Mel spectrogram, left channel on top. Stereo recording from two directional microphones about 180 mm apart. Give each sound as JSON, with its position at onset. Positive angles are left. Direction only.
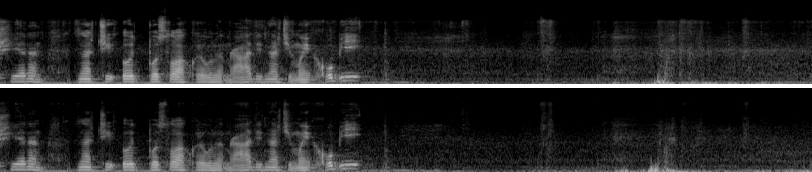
{"t": 0.0, "sound": "speech", "side_deg": -20}
{"t": 0.7, "sound": "speech", "side_deg": -5}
